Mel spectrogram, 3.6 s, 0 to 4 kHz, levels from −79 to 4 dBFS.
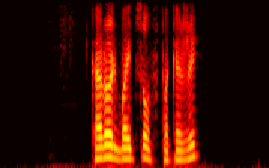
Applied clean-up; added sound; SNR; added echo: neural separator model SepFormer WHAMR!.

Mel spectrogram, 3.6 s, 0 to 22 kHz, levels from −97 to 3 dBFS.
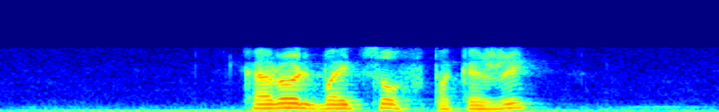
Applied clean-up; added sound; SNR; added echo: none; none; none; none.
